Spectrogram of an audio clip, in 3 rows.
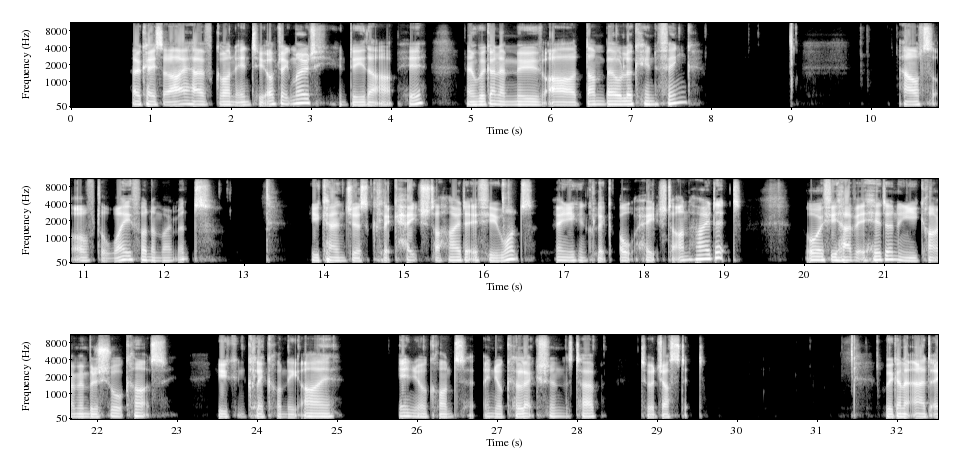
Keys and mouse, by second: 0.0 middle click, 4.9-6.8 middle drag, 7.6 middle click, 8.6 click, 9.8 g, 14.2-14.7 shift+middle drag, 16.2 h, 18.1 alt+h, 19.5 h, 23.7 click, 24.4 click, 24.8 click, 25.6 click, 26.1 click, 27.9 click, 28.2 click, 29.2 click, 30.9-31.3 shift+middle drag, 31.7 shift+a.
